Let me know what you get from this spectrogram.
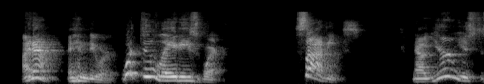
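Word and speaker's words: साड़ी: But it's sari in Hindi, which I can't remember if it's a long A or not, but it would be spelled like this. Sari. Sari. So that's a da. So it's a ra and a da. It's a ra that sounds like a da.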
